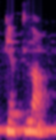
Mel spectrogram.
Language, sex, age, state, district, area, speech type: Goan Konkani, female, 30-45, Goa, Canacona, rural, spontaneous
